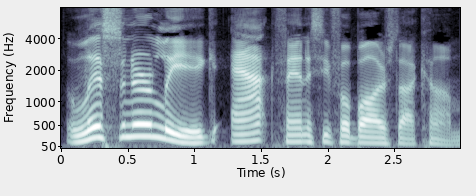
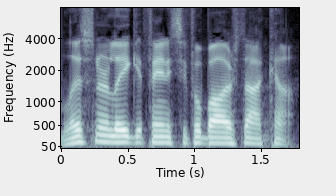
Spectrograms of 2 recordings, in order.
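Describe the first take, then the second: First: Said in the usual way. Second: Fast and softer, tossed off; quick repeat. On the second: Shown as a demonstration. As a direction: rattle it off quickly.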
